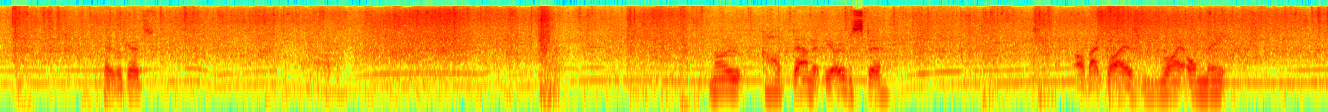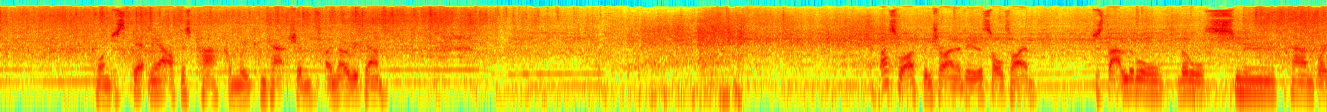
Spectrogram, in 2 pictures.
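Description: A buggy engine roars steadily, rising and falling in pitch as it shifts gears.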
